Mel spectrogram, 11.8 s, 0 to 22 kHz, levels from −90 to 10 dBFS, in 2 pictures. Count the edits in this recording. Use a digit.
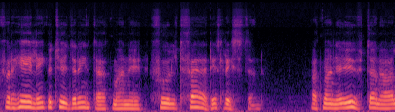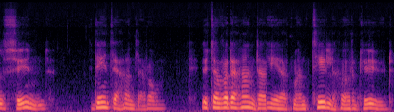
4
